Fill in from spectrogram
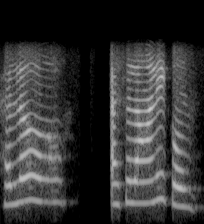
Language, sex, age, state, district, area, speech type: Kashmiri, female, 30-45, Jammu and Kashmir, Bandipora, rural, conversation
